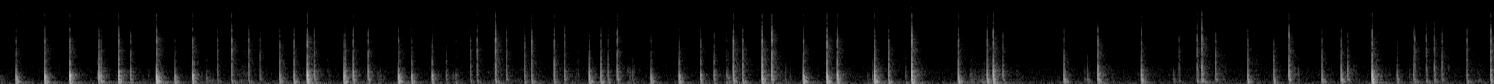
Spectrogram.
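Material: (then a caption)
Cardboard. Long nails and fingertips tap a steady stream of about 69 short, dry knocks on the lid of a large, rigid, red cardboard Valentino shoe box. The box is hollow and holds hot pink leather Valentino Club platform boots. Each tap is a quick, hollow thud with a little low body and almost no ring.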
